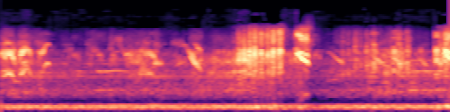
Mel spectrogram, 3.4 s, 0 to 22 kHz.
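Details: Many geese calling together on the night of 31 March 2023; dense overlapping honks and yelping notes form a noisy chorus with loud bursts near two seconds and at the end, low hum beneath.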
